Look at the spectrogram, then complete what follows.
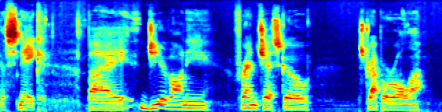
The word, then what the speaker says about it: Straparola: bianca bella and a snake by giovanni francesco straparola right that's how you pronounce it straparola okay it starts with this moral and i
